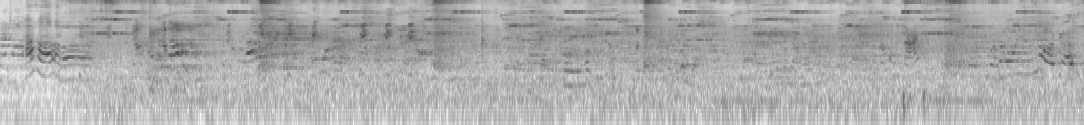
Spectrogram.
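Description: A coin-operated kiddie ride plays electronic music.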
